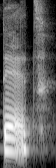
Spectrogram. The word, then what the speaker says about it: debt: So By the way, it's pronounced debt.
